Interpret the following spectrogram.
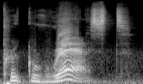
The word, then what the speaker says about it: progress: But here, stress is on the first part, and it's not a schwa, it's like a real O. It's like an A in American. Progress.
